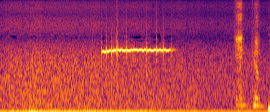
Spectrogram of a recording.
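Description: A referee's whistle blows once, sharp and steady.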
